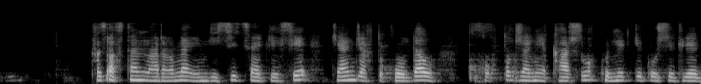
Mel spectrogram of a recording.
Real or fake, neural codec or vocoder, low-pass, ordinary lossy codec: fake; codec, 24 kHz, 1 kbps, SNAC; 7.2 kHz; none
